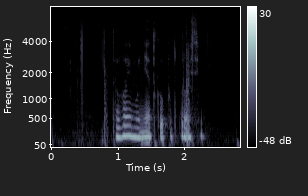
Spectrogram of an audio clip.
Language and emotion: Russian, neutral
